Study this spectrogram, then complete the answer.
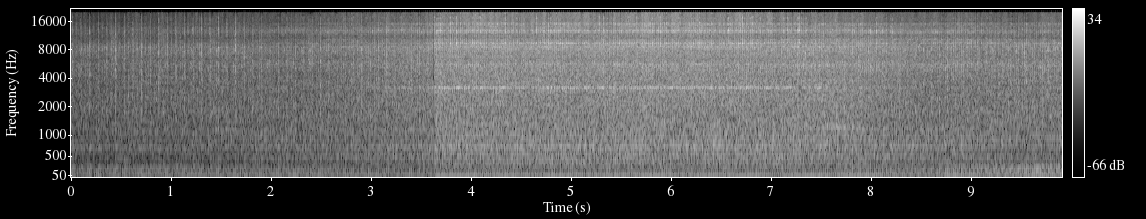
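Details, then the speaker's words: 1972 Volkswagen Transporter T2, air-cooled engine fully restored with new pistons, rods, crankshaft and carburetor: even, steady idle stepping up slightly in speed; runs smooth and healthy. "Here is the engine. It has been completely restored. Inside, pistons, rods, crankshaft, carburetor, everything is new. I'm gonna fire it up so you can hear it."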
